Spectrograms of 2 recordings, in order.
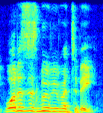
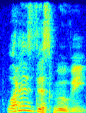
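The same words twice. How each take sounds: First: High-pitched, incredulous question falling away; exasperated bafflement. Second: Mildly baffled, slightly raised question. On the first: Reviewer asking again what the film is meant to be, exasperated. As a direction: repeat it with rising disbelief. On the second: Reviewer reacting to a strange film clip, baffled. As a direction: ask it in real bewilderment. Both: Real, not acted.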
